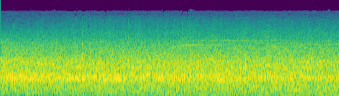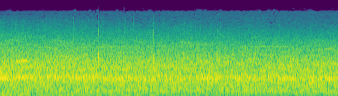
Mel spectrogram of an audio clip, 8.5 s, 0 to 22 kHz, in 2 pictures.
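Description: At a 1978–79 Wolves football match, a large stadium crowd cheers and claps to encourage Wolves, a steady, distant wash of roaring and applause that holds at the same level throughout.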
